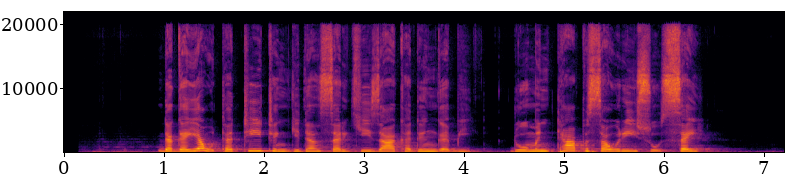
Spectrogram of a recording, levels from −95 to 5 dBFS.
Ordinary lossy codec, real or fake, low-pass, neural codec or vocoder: none; real; none; none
